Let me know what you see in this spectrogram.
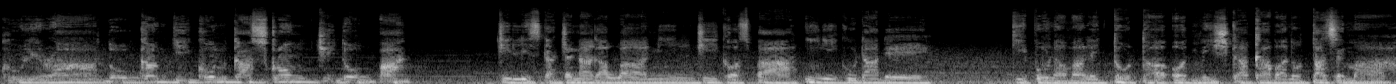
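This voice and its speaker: Through clear background noise, a man performs a put-on character voice. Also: fairly slow pace. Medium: video game.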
